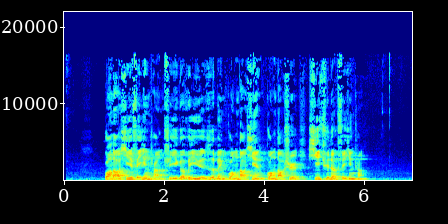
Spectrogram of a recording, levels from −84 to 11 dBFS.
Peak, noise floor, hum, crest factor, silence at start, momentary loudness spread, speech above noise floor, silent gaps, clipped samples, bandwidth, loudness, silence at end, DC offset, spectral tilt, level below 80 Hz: -2 dBFS; -50 dBFS; none; 16 dB; 0.8 s; 5 LU; 33 dB; none; under 0.1%; 17 kHz; -17 LUFS; 0.9 s; under 0.1%; -5 dB/octave; -54 dBFS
